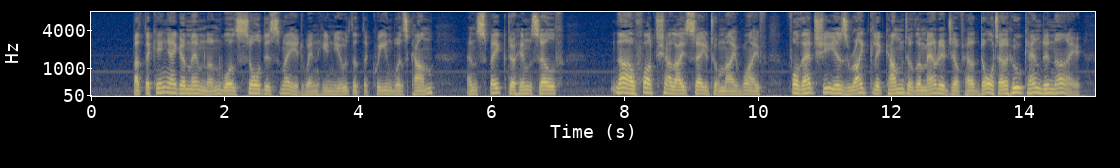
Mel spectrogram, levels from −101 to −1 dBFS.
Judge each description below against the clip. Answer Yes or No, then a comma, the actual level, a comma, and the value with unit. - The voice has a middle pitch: No, low, 125 Hz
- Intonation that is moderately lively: Yes, average, 4.4 semitones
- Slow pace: No, average, 165 wpm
